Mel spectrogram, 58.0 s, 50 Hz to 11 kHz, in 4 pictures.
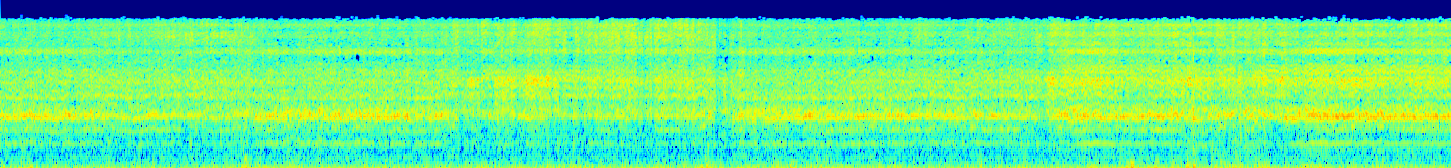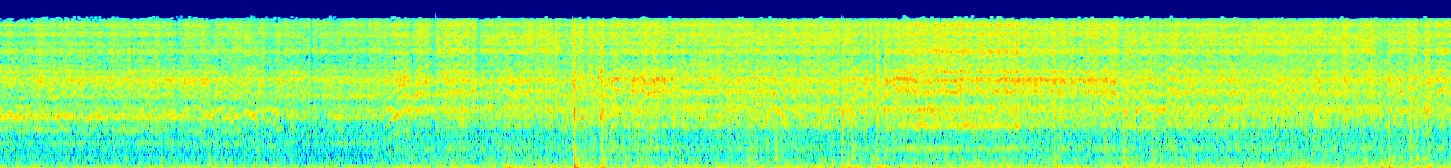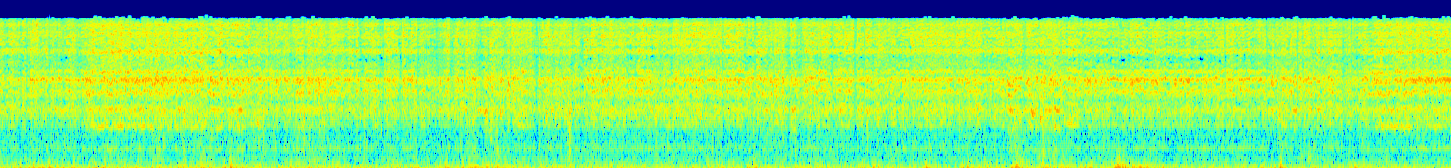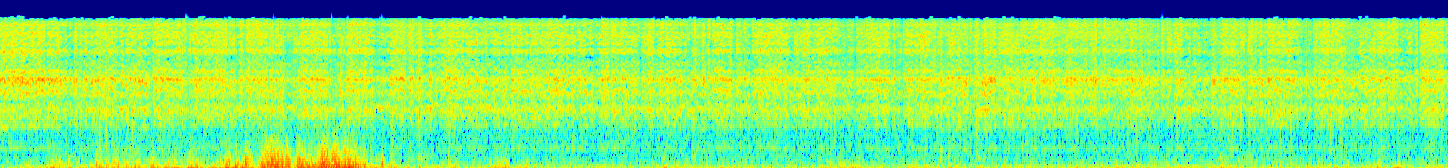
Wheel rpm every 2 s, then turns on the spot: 70, 70, 70, 70, 70, 70, 70, 70, 70, 90, 120, 110, 110, 110, 120, 110, 120, 120, 110, 120, 110, 110, 110, 120, 110, 120, 110, 120, 120.
none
